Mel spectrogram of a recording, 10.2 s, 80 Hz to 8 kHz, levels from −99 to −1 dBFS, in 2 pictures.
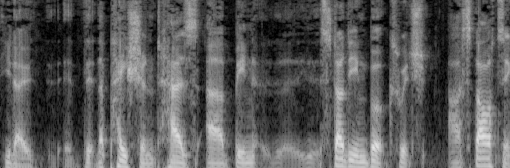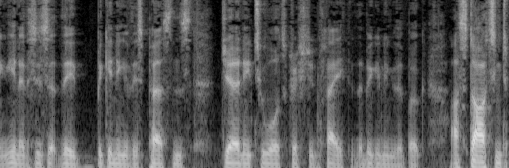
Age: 30-49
